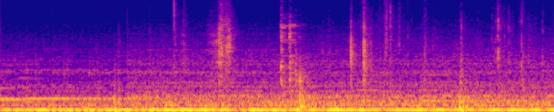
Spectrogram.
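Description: Kitchen food-prep handling: scattered clicks and short crinkling rustles of plastic wrap on a head of greens, over a steady low hum.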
